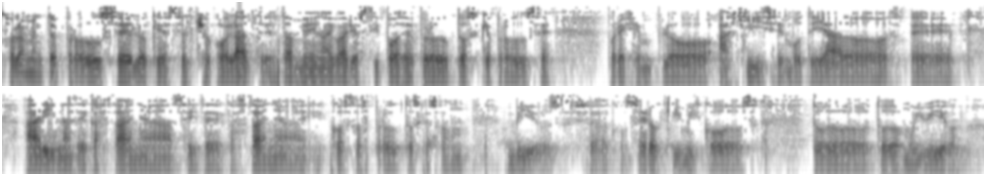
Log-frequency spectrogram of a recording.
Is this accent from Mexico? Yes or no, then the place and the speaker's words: no; Madre de Dios, Peru; Nosotros somos de una ciudad que se llama Madre de Dios, que es la capital de la biodiversidad de Perú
